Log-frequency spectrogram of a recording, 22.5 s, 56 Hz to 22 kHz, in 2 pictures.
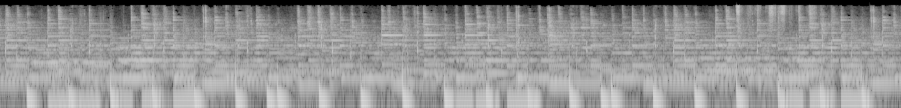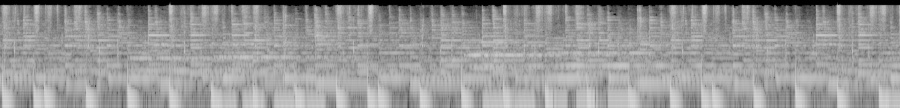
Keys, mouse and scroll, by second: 0.4 alt+click, 1.3 right click, 4.7 click, 5.8 right click, 6.9 right click, 9.3 click, 10.7 right click, 12.3 click, 13.3 right click, 15.3 click, 17.7 right click, 19.2 right click, 21.0 right click, 21.4 right click, 22.0 right click.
